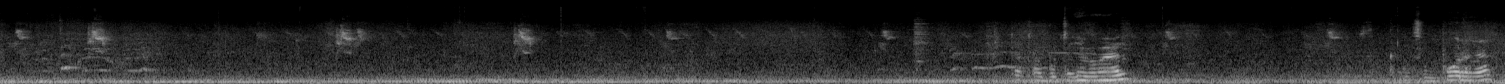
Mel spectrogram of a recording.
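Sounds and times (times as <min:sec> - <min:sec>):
small bird chirping: 0:00.0 - 0:14.8.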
